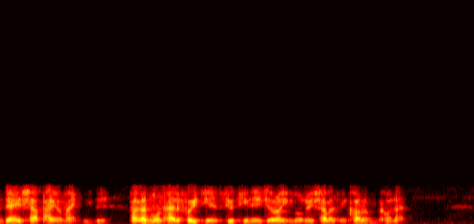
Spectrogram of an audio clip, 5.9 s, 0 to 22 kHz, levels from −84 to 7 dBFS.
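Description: Throughout the speech, the signal has passed through a GSM full-rate codec, which rebuilds the voice from a vocal-tract model fed by sparse, regularly spaced excitation pulses. The result is a plainly buzzy, gravelly roughness, squeezed into a telephone band of roughly 300 Hz to 3.4 kHz, with nothing above 3.6 kHz.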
